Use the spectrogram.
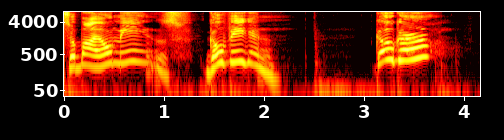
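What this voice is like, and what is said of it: Kamala Harris impression. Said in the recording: “Did I do an effective Kamala? Did I cop the accent?”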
